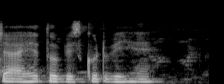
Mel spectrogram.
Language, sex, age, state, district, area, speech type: Hindi, male, 18-30, Uttar Pradesh, Pratapgarh, rural, read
